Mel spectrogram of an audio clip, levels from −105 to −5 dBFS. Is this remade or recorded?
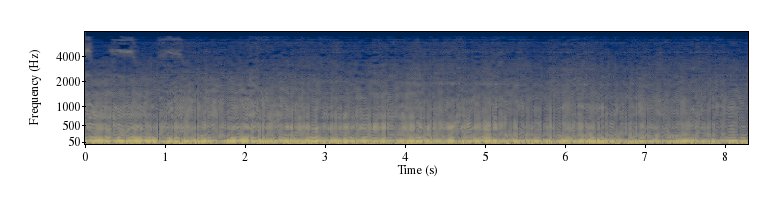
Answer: remade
